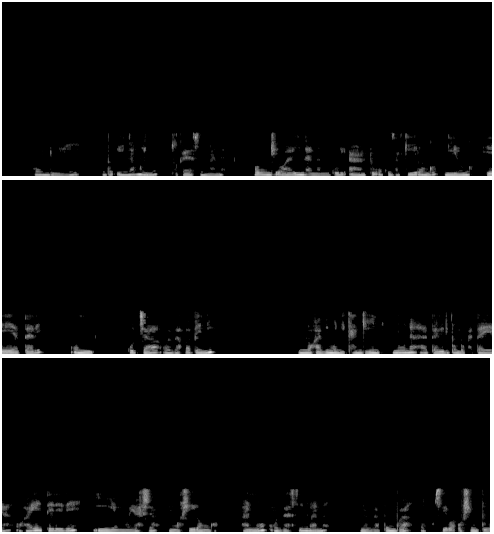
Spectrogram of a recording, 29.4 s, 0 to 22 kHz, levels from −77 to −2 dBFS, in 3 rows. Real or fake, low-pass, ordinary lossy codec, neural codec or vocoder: real; 5.4 kHz; MP3, 24 kbps; none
